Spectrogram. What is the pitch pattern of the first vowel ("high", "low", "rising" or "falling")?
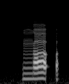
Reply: falling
